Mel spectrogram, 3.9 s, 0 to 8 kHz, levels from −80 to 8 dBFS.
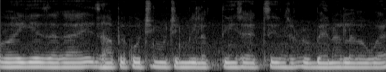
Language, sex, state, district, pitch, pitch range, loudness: Hindi, male, Uttar Pradesh, Gorakhpur, 140 Hz, 140-145 Hz, -22 LUFS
